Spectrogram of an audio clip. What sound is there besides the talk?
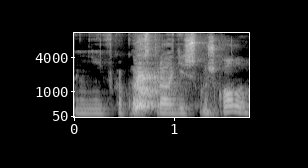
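dog barking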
